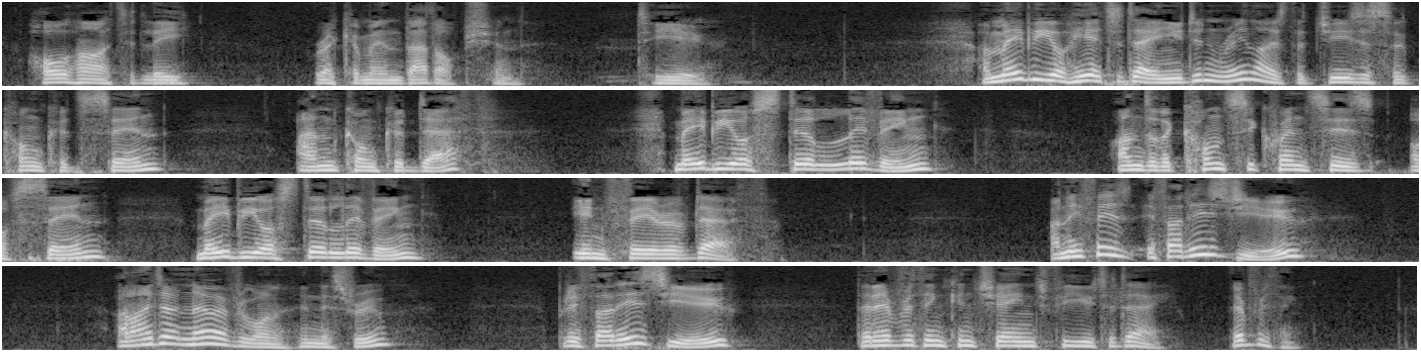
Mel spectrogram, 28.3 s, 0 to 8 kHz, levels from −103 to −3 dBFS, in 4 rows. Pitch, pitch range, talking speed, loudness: 145 Hz, 120-175 Hz, 140 wpm, -21 LUFS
